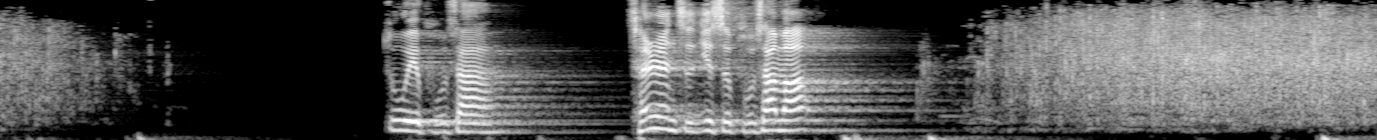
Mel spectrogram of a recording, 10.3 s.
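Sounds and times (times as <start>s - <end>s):
crowd applauding: 0.0s - 0.8s, 7.2s - 10.3s
speech: 2.9s - 3.9s, 4.7s - 6.3s.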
